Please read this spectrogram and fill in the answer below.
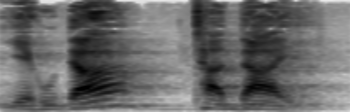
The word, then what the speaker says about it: Jehuda Thaddai: Also sein voller Name ist auf Hebräisch ausgesprochen Jehuda Thaddai. Thaddai ist das gleiche wie Thaddäus, griechische Aussprache.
